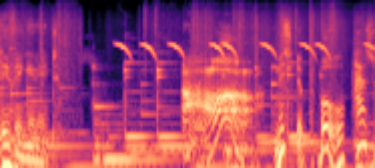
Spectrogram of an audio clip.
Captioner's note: chirping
